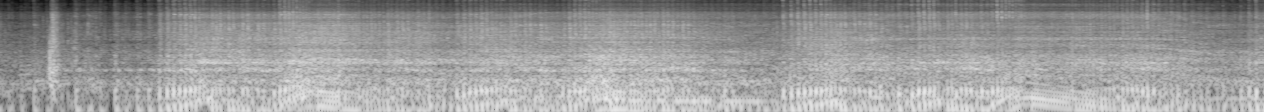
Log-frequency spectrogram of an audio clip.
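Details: Honda Absolute Revo, engine cold: uneven rattly metallic churning heard at the right crankcase, like a loose iron part; owner says it fades once warm and the engine runs smooth; source unconfirmed, mechanic suspects oil circulation on cold start.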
